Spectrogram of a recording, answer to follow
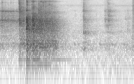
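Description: Small objects being handled on a workbench, with the bandsaw switched off. A ringing clink dies away at the start, a short scraping sound follows about half a second in, and then a few faint taps.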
